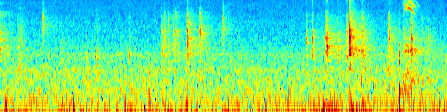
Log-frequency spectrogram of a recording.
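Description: Faint computer keyboard typing: scattered key clicks, bunched into two short bursts around the middle and near the end.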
